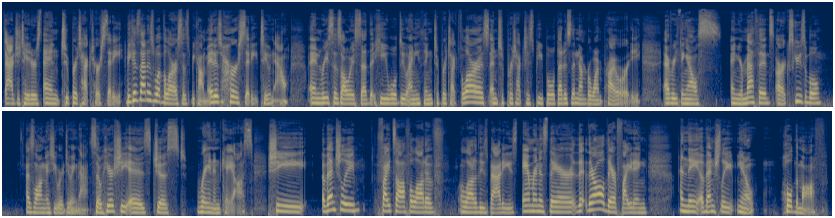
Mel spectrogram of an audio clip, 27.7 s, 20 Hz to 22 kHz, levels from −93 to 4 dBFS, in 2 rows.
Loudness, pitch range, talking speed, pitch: -24 LUFS, 165-200 Hz, 200 wpm, 180 Hz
